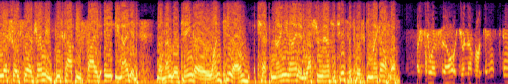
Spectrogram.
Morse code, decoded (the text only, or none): none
